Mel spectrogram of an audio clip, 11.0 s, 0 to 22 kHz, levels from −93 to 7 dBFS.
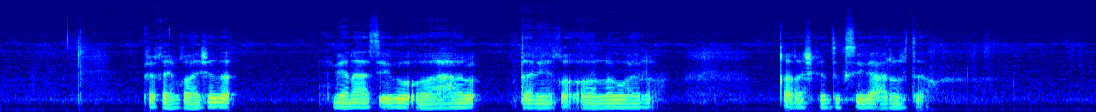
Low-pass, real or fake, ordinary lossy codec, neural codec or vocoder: none; fake; none; vocoder, 44.1 kHz, 128 mel bands, Pupu-Vocoder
